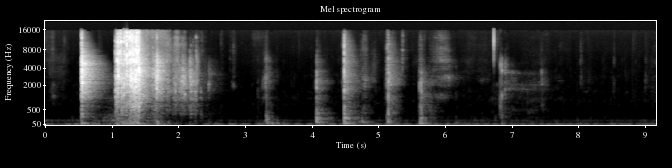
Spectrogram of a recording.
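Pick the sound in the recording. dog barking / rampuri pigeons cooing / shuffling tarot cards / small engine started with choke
shuffling tarot cards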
